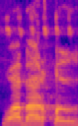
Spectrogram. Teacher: قاف موٹا حروف ہے اور حروف کلکلہ میں سے ہے، کلکلہ کریں گے تھوڑا سا ہلا کر پڑھیں گے. آگے جیم وقف کی علامت ہے تو وقف بھی کریں گے.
